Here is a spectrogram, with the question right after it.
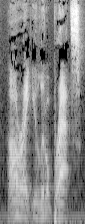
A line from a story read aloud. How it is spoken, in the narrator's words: snarled Kelsey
